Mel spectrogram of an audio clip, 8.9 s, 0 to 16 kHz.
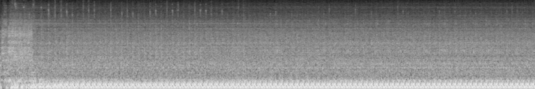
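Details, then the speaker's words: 1976 Volkswagen Beetle with '40 Ford kit, sat for years, now running from the carburetor after fixing fuel pump sucking air at a hose; catches after brief crank and settles to an even, steady low putter, no misses or knocks, normal idle. "he's got to be running from the carburetor now look at there good lord what a volkswagen with four tail wipes"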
